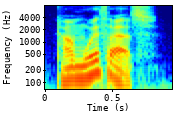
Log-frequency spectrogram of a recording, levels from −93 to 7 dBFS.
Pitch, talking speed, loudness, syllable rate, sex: 125 Hz, 190 wpm, -14 LUFS, 4.2 syllables/s, male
